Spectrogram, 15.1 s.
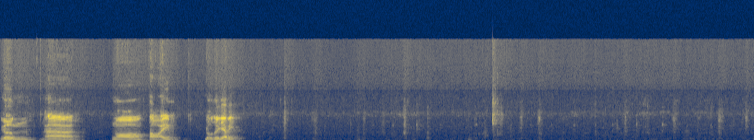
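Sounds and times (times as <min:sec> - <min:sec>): person chewing: 0:05.5 - 0:15.0
small mouth clicks: 0:05.6 - 0:15.0.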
